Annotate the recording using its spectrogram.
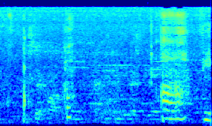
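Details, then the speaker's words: Baby with blue eyes having hiccups, getting a little mad but handling it: a few sharp, brief hiccup sounds with a short fussy vocal sound between them. "we have the hiccups she's handled it ok so far but naturally a little mad"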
